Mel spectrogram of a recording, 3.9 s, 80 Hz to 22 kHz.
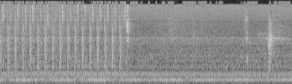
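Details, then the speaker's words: Quantronix Excel Dual Pulse 2000 (combined holmium and neodymium laser), on its working neodymium side. The flash lamp fires as crisp, even snaps about ten a second over a low hum. Normal pulse firing. "You can hear already the flash lamp inside. So the laser is running, but there's nothing coming out of the fiber yet until I press the foot switch."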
